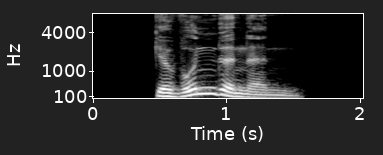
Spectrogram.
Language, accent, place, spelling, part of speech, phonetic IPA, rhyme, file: German, Germany, Berlin, gewundenen, adjective, [ɡəˈvʊndənən], -ʊndənən, De-gewundenen.ogg
- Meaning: inflection of gewunden: 1. strong genitive masculine/neuter singular 2. weak/mixed genitive/dative all-gender singular 3. strong/weak/mixed accusative masculine singular 4. strong dative plural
